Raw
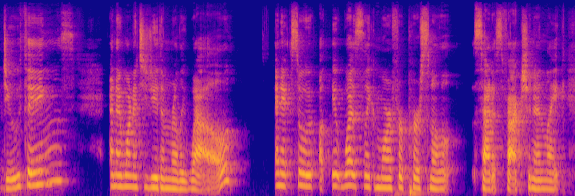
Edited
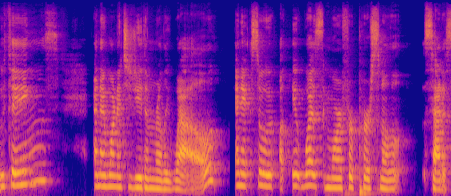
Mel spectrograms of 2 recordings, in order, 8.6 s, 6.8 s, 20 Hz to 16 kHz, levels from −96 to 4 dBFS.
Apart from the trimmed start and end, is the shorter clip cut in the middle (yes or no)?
yes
